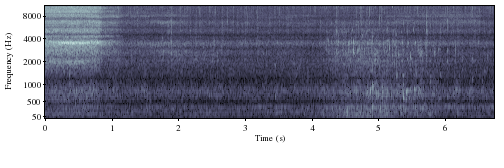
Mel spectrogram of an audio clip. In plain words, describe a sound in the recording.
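Water rumbles in a low, steady muffled wash.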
